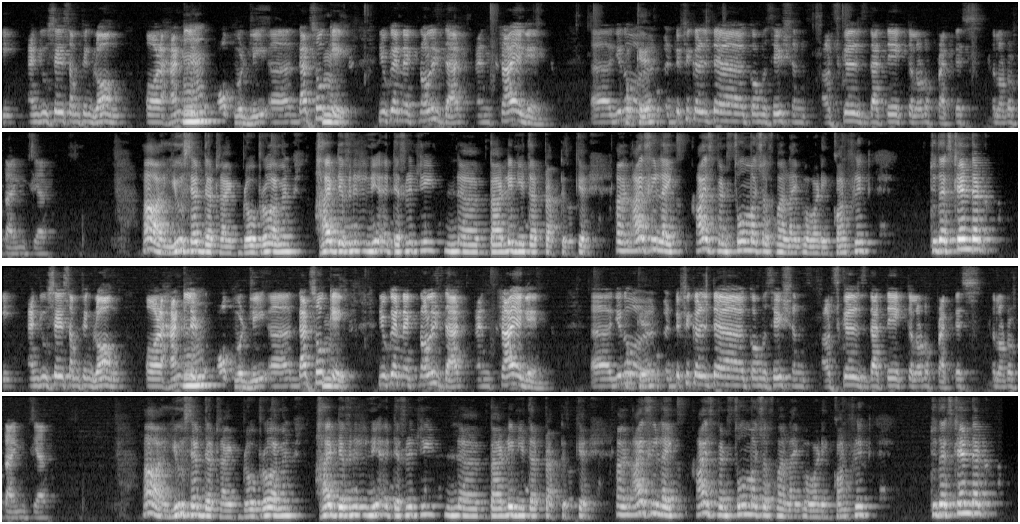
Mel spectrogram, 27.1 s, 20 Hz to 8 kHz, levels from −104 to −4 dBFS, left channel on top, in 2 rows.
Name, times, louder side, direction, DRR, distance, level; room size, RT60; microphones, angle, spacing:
voice 1, 0.0-1.6 1.9-4.6 5.0-7.3 7.8-14.1, right 5 dB, 55° right, 1.5 m, -30 dB
voice 2, 2.4-2.8 4.3-4.5 8.3-8.8 15.4-21.5 21.7-25.1 25.9-26.8, left 2 dB, 80° left, 1.4 m, -25 dB
21.0 x 8.1 x 4.6 m
head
